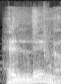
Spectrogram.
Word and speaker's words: Helena: For my beautiful young ladies, Helena and Sonia. Helena with an H. 제가 이름이 자기가 엘레나라고 E로 시작한다고 그랬는데 그 발음에 따라서 헬레나를 엘레나로 읽고 막 이러니까 얘 헬레나야 이름이.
